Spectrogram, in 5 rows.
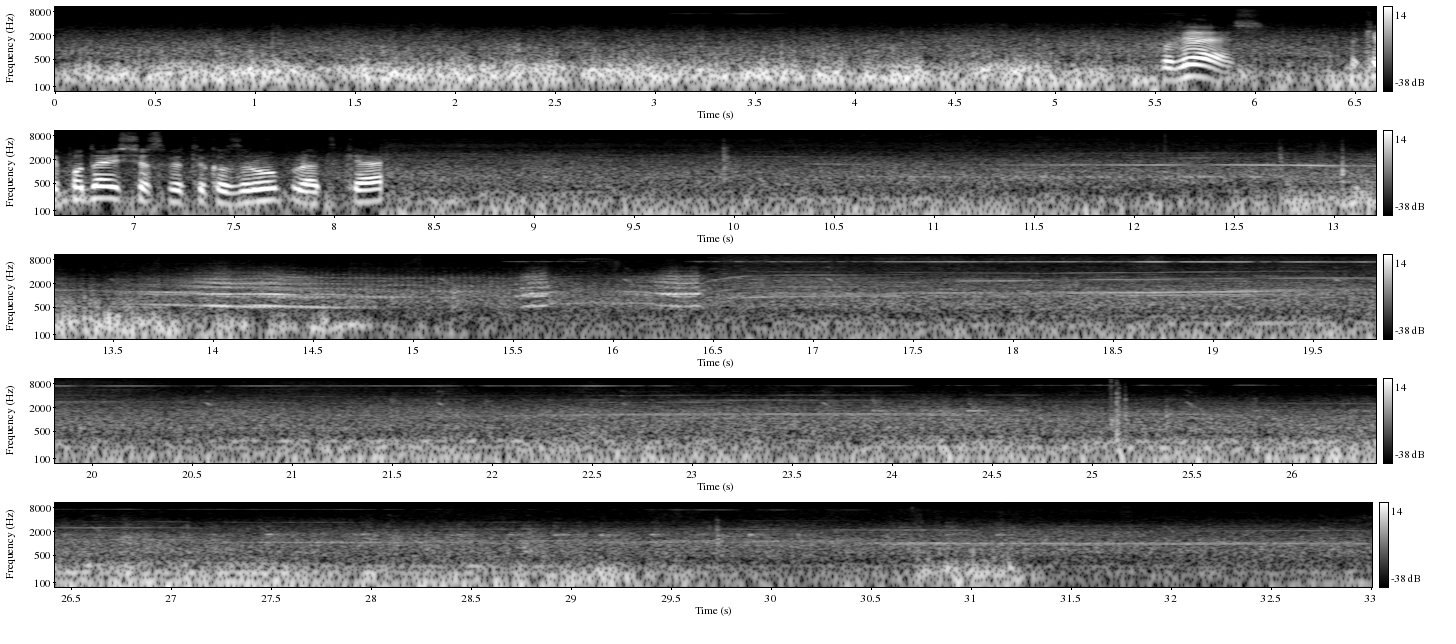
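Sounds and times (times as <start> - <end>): steady background noise: 0.0 - 33.0
model glider motor whining: 7.6 - 33.0.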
